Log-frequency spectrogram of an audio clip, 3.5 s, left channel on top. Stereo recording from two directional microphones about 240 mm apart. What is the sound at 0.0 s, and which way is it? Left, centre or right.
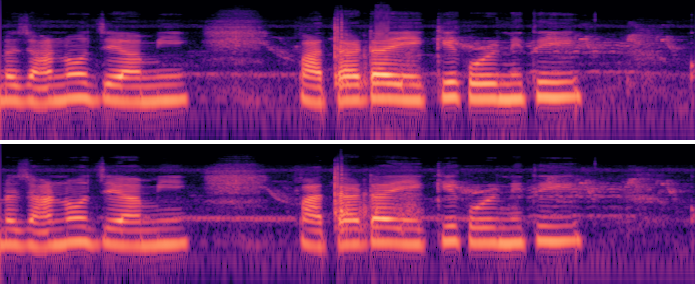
Speech, centre.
